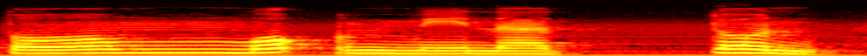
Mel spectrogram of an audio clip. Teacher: یہاں پر گنہ کریں گے، تنوین کے بعد یعنی کہ یہاں پر ادغام ہوگا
